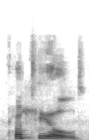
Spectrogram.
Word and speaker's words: Clotilde: Clotilde, C L O T I L D E, Clotilde.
